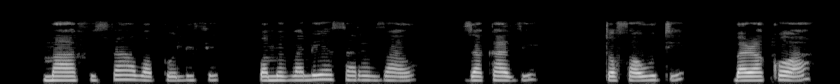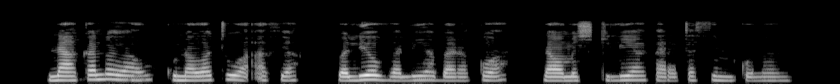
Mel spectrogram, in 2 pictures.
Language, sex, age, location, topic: Swahili, female, 18-24, Kisii, health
